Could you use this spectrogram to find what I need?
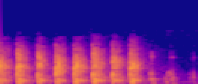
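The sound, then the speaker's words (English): Knocking on a wooden ranch house door: a quick, loud series of many hard raps in a steady rhythm that trails off into a few softer knocks at the end. “he rode to the Lazy Inn, dismounted, and rapped on the ranch house door”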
